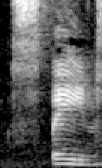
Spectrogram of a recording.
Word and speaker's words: Spain: Spain Spain นะ คะ Spain สังเกต ม ว่า เวลา มี S นำ หน้า ตัว P มัน ไม่ ออก ว่า Spain มัน จะ ออก เป็น เสียง เปอะ ป ปา นะ คะ Spain Spain เวลา ทำ เป็น สัญชาติ ก็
